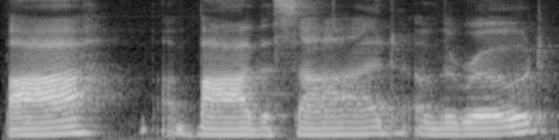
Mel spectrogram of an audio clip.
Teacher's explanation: some regional dialects of English, in the South in particular, they tend to say an ah sound for this diphthong I, like ba the side of the road.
